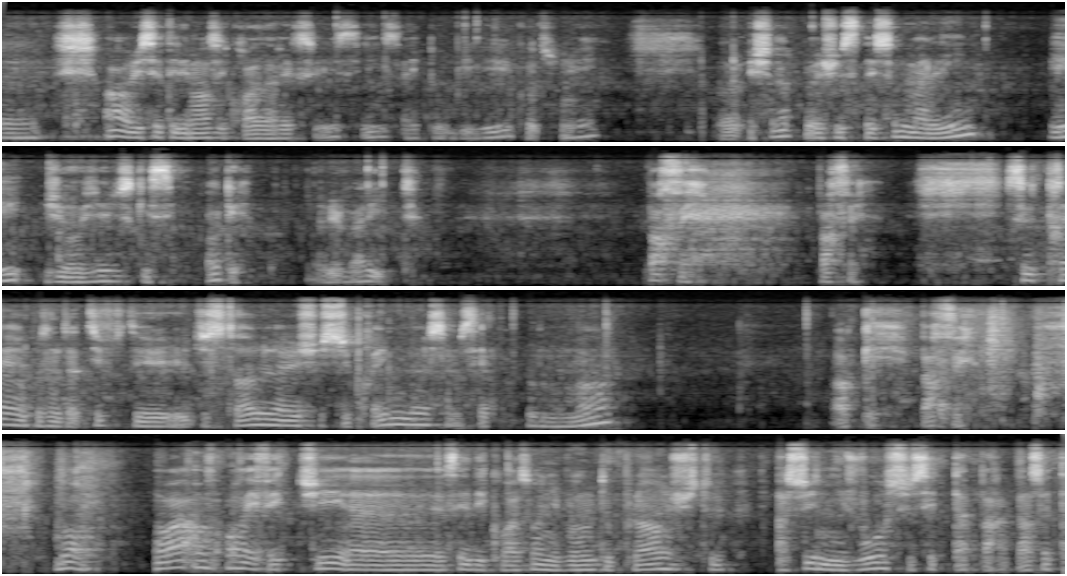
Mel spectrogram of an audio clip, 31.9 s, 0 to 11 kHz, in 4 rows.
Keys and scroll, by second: 4.9 Escape, 8.8 Escape, 18.7 ctrl+x.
